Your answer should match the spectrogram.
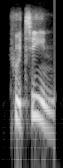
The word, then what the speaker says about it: poutine: food what is it how is it correctly pronounced huh poutine yeah fries gravy and cheese curds mixed up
